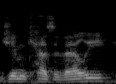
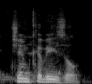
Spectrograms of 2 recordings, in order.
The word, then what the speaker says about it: Jim Caviezel: think they had the i'm gonna say his name wrong but like jim cassavelli you know the guy who played uh jesus in town jim caviezel jim caviezel yeah he was there talking you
